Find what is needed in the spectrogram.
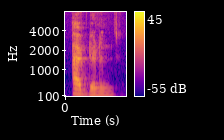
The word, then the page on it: uitdunnen: /ˈœy̯ˌdʏnə(n)/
